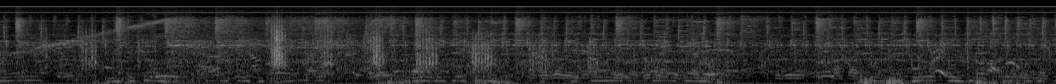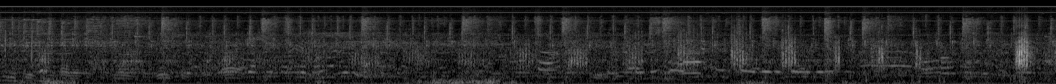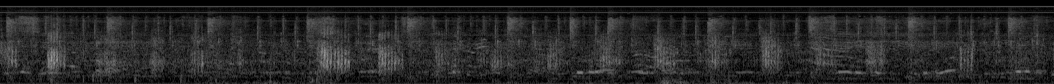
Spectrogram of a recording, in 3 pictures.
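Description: A show-jumping horse cantering round a grass course, its hoofbeats thudding in an uneven run of knocks.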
